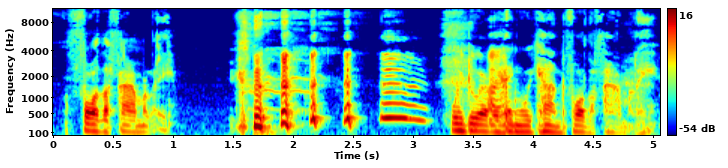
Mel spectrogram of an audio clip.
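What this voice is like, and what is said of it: Imitates a character's voice. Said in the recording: “great Charles Dance impression ... I was Tyrion, actually ... This is your Dinklage?”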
